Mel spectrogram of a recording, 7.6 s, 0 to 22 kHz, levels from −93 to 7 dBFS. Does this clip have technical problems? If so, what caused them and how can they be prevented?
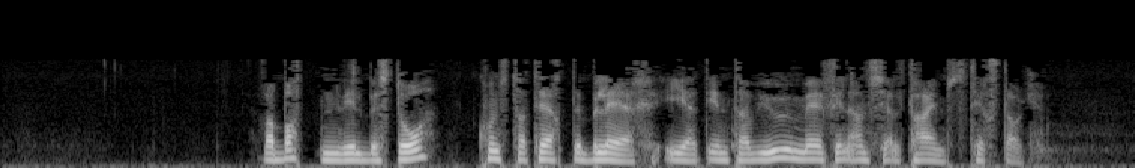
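Yes. Throughout the speech, the encoder likely ran short of bits under MP3 compression, so it discarded everything above a fixed cut-off and zeroed the weaker frequency lines that its hearing model judged expendable. The result is a dull top end with nothing above 5.9 kHz, and a heavy watery, swirling texture as faint components blink on and off between frames. S sounds turn metallic and attacks smear, damage that points to a very low bitrate around 24 kbps. To prevent it, record or export at a much higher MP3 bitrate, or keep an uncompressed or lossless master.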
